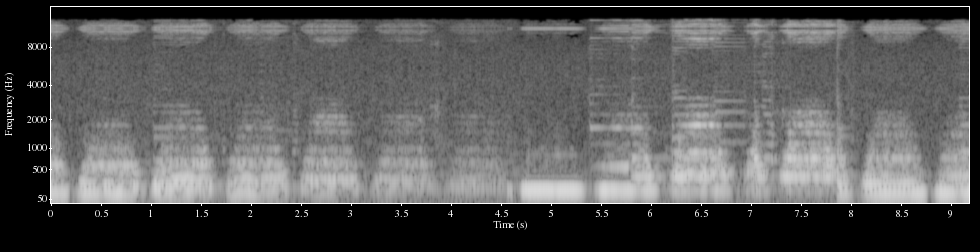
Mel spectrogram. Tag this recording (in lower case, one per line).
music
